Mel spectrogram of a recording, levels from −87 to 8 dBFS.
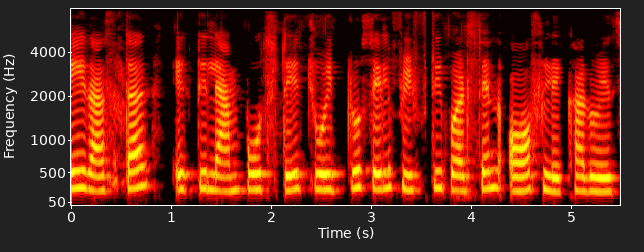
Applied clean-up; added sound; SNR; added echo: none; none; none; none.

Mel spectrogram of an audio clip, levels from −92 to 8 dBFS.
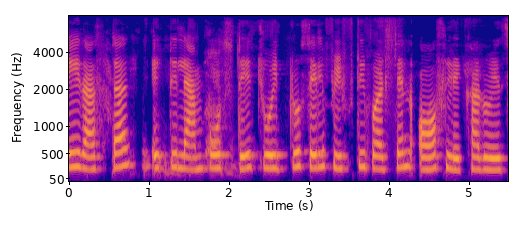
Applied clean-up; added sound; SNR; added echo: neural mask model Resemble Enhance denoiser.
